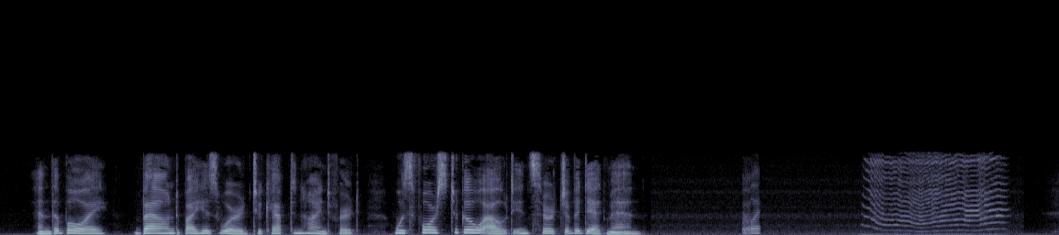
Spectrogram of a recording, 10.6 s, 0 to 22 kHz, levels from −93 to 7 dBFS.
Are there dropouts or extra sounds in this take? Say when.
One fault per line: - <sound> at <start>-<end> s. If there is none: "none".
- laugh at 7.4-7.6 s
- squeak at 8.6-10.1 s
